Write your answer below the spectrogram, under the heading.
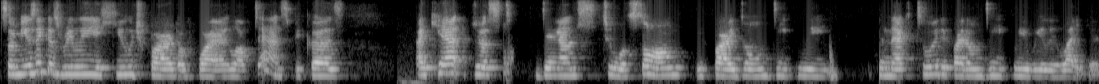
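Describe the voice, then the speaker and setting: Speaking at a fairly slow pace, a woman uses a fairly high pitch and fairly even intonation. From Russia, Moscow. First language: Russian. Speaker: dancer and choreographer. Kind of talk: interview.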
